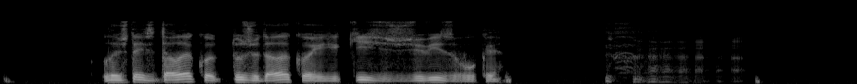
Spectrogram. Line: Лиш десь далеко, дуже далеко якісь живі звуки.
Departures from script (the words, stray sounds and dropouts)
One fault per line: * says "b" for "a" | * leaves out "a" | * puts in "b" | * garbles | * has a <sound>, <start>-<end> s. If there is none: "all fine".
* has a laugh, 6.0-7.5 s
